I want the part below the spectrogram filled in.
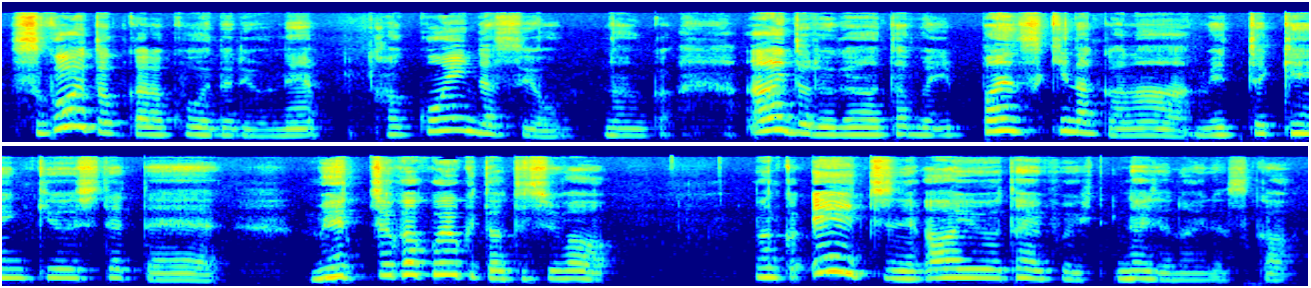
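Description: A young woman chatting on a livestream in a fairly high, mellow voice with a husky softness. She gushes and rambles with lots of fillers and now and then drops into a whisper. She sounds relaxed, as if she is reading comments to fans. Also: fairly quick. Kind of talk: casual livestream chat. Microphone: phone or webcam for a livestream.

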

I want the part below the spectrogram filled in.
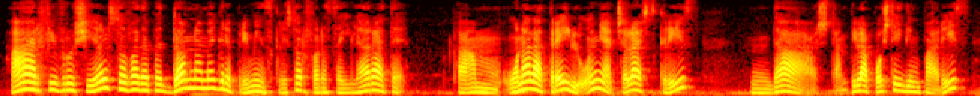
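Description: A woman's voice: lowish voice, sing-song, mellow, slightly rough. A woman reading the lines of a stern middle-aged male police commissioner in an audiobook, curt and businesslike on the phone. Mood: brisk.

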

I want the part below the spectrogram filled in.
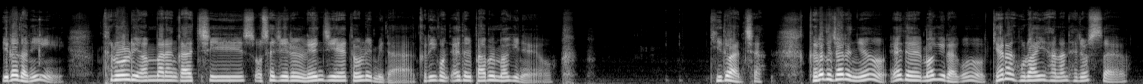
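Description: A man's voice: high voice, expressive, a little fast, few pauses, a little mellow, dry recording. A man narrating a first-person story in a chatty, sardonic, exasperated way.

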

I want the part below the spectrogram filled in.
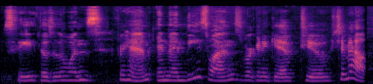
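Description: A woman's voice: medium pitch, a little slow. A woman hosting a prank challenge at home in casual chat. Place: home dining room. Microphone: handheld phone. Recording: slightly noisy handheld phone recording.

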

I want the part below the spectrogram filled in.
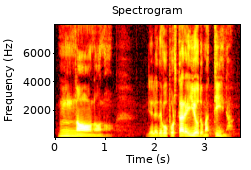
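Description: A man voicing a kindly, poor old male shoemaker in a read-aloud storybook, speaking warmly and contentedly. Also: low-pitched, fairly even intonation, unhurried, long reverb tail.

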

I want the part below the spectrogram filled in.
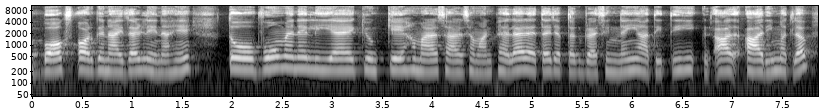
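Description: A woman from Pakistan narrating a casual shopping vlog, chatty and rambling, with fillers and self-corrections. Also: mid-range voice. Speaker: vlogger. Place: shops and supermarket, partly voice-over.

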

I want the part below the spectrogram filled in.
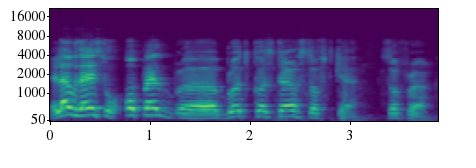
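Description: A man's voice: high voice, sing-song, a little slow, a bit bright, muffled recording. A young man with a French accent, walking viewers through a casual screen-recorded tutorial in a chatty, repetitive, rambling way. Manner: chatty, repetitive, keeps saying "les potos"; rambling, with many restarts and "hop". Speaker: tutorial youtuber.

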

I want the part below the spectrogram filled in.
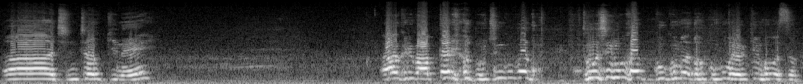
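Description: A woman streaming a game live, teasing other players in loud banter and laughing often; her voice sits a little off-mic. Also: high-pitched, unhurried, long pauses, far from the mic, low-quality recording. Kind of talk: live gameplay chat with viewers.

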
